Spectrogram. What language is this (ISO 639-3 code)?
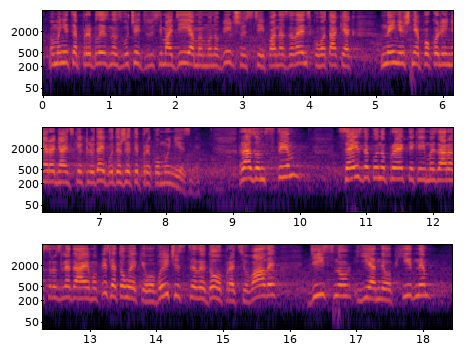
ukr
